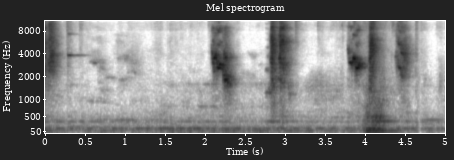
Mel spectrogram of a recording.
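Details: Budgerigars in an aviary give a few harsh, scratchy squawks spaced about a second apart, separated by near silence with a faint low hum underneath.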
